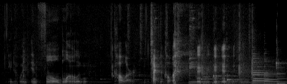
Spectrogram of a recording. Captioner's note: laughs; exotic rhythmic music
